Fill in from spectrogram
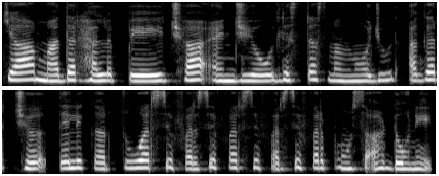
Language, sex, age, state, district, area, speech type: Kashmiri, female, 18-30, Jammu and Kashmir, Ganderbal, rural, read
